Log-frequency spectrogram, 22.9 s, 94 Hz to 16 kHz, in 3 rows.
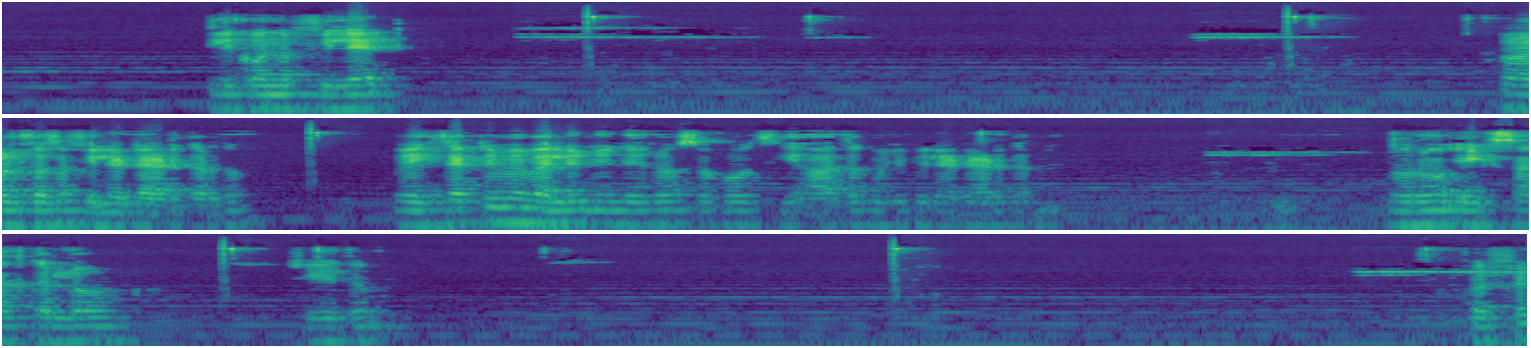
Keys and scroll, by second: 15.8 ctrl+z.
